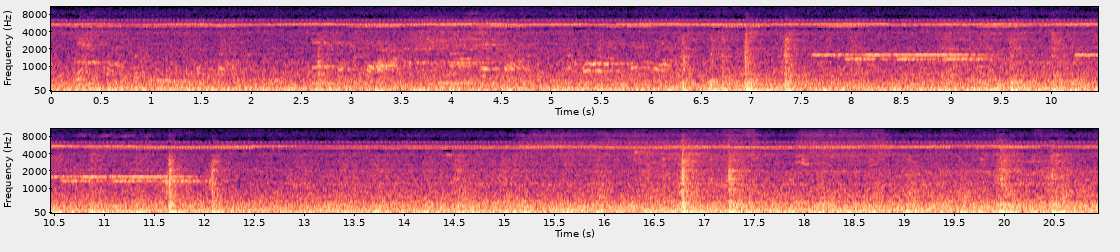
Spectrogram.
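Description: A train rumbles as it slowly approaches along the tracks.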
